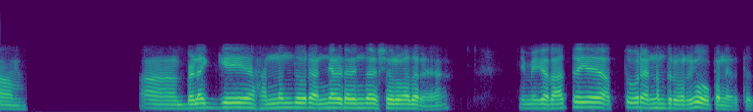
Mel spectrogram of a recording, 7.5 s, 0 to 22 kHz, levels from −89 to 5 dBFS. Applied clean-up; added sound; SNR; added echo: none; none; none; none.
